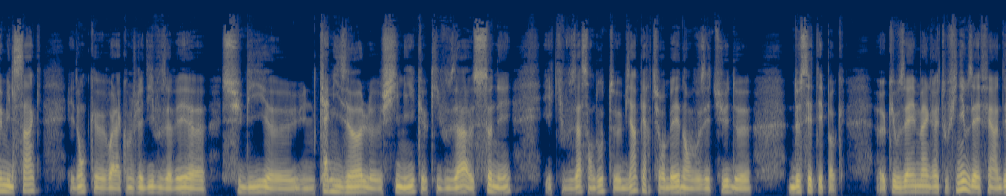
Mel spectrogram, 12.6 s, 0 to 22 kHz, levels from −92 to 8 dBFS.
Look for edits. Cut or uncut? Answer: uncut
